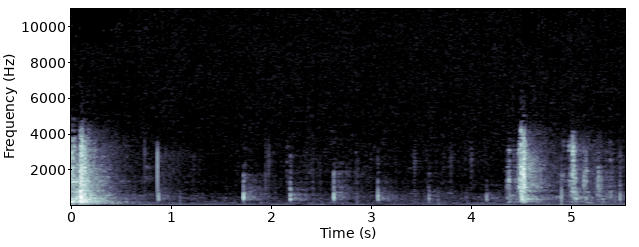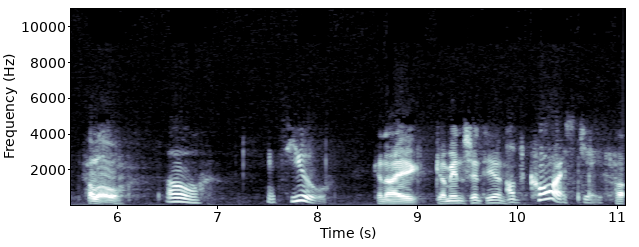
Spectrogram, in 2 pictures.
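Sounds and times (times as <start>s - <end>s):
door thudding shut: 0.0s - 0.6s
soft footsteps crossing a room: 0.6s - 8.3s
speech: 5.8s - 11.0s.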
